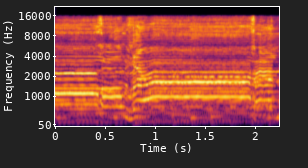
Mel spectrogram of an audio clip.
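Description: Country-rock song: a sung vocal held on long notes over guitars and band. About halfway through, the voice dips and slides up to a higher note, which it holds.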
